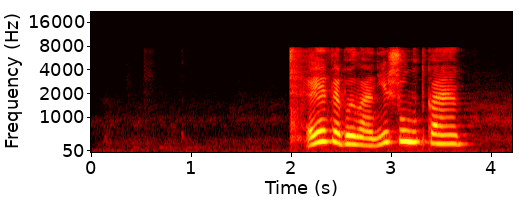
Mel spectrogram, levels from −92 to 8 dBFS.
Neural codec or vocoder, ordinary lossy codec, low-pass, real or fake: codec, 16 kHz, 4 kbps, FunCodec, trained on LibriTTS, 50 frames a second; none; none; fake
